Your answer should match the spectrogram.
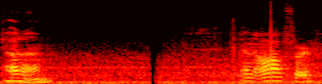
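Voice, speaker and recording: A woman's voice: low voice, very slow. Texan woman rambling while cooking. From Texas. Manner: rambling and frank, talks while eating and cooking. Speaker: food vlogger. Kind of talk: casual live-stream chat while cooking. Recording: roomy, distant from the mic, noisy.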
